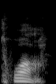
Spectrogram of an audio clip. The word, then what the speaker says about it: Troyes: And Biancone from Troy is also very, very tidy.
